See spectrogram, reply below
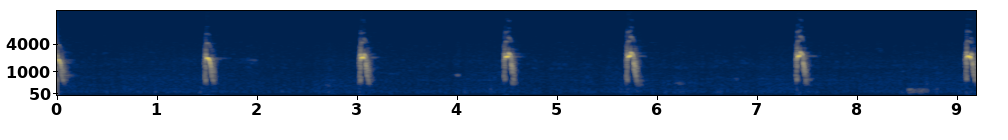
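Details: Grey francolin (teetar), a pair, in a still forest setting: a steady series of single clipped, sharp notes repeated roughly every one and a half seconds, seven in all, against silence.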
